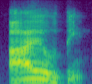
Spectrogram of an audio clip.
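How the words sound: The last syllable sounds like 'deen'. "如果是 British English it's like iodine"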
